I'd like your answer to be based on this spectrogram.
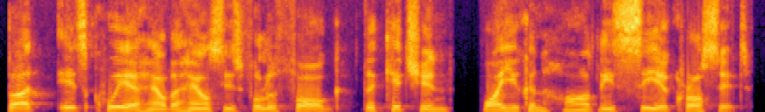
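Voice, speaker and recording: A man's voice: fairly high pitch, sing-song, a little slow, darkish tone, no echo. A man voicing a nervous, agitated manservant in an anxious, protesting way for a ghost story. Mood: uneasy.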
